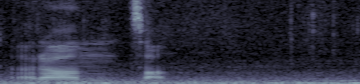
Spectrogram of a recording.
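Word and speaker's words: Rânca: I właśnie wjechaliśmy do miejscowości Rynka. Czyta się ranca, znaczy pisze się, przepraszam.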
